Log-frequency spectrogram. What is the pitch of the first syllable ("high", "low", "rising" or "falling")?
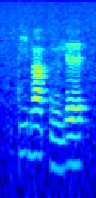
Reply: high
